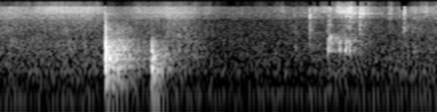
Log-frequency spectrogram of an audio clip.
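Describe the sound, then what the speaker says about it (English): A knife strikes a cutting board a few times while chopping steak into chunks for cheesesteak quesadillas, two sharp knocks close together followed by a fainter tap, over quiet kitchen background. "I'm just going to take my steak here, and we're just going to chop it into little chunks."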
